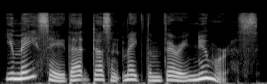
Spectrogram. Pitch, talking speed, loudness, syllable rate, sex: 220 Hz, 200 wpm, -17 LUFS, 4.7 syllables/s, female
